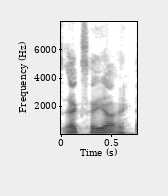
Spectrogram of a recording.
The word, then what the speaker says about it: xAI: It just says, it's just X, like the letter X, then AI. Like how you said the letter A, then I. So XI? XAI? – Maybe it's XAI.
